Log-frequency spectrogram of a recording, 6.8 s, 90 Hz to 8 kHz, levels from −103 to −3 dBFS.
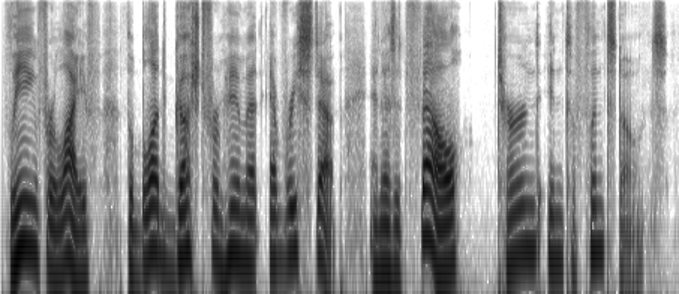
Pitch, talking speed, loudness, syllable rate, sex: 150 Hz, 170 wpm, -18 LUFS, 4.2 syllables/s, male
